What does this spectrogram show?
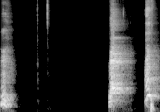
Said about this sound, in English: Sorry if you hear barking. That's Finn being a dick.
